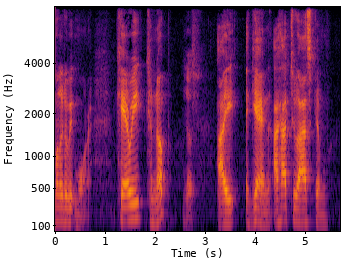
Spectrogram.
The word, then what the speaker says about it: Canup: Carey Canup.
